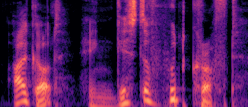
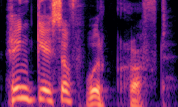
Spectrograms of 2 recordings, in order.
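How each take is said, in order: First: Said in the usual way. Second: Put-on high, slow shout in a Scottish accent; pitched-up Scottish group cheer. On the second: A narrator's reading. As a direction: call it out like a Scottish crowd, drawn out. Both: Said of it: "everyone shouts in Scottish accent".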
